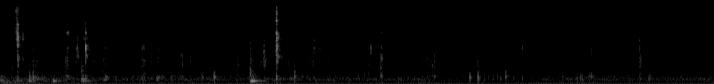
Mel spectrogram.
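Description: Faint mouth-close chewing of a soft, sugar-coated sour gummy sweet: small wet clicks and squelches, busiest in the first three seconds and thinning out after.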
